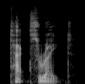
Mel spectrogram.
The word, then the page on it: tax rate: British English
